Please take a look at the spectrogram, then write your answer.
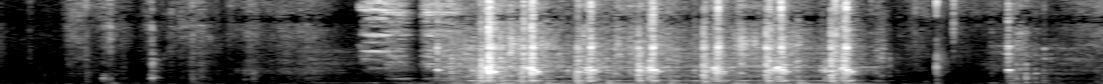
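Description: Sewing machine running a seam on a backpack, a soft rapid mechanical chatter that swells in the middle and fades, faint and close.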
